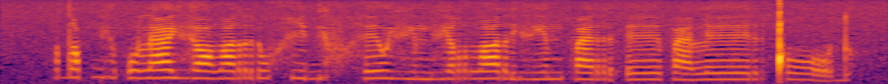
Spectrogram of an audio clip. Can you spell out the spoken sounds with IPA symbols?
dˤ o p bʲ u ʔ o l æ vʲ ɒ ðˤ i r ɾ u x i bʲ ɒ f h e u̯ vʲ ɒ m vʲ o r ðˤ i r vʲ e m p æ r ʔ eː p æ l eː r ǃ oː d

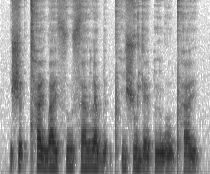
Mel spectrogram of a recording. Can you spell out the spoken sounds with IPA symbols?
ʃ ɛ˦ ʔ tʰ a˦˨ ɪ̯ w a˦˨ ɪ̯ θ u˦ θ a˦ ʊ̯ l a˦˨ ʊ̯ b ɛ˦ ʔ pʰ i˦ ʃ u˦˨ j ɛ˨ p ĩ˦ w o˨ ʊ̯ pʰ a˦˨ ɪ̯

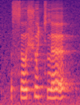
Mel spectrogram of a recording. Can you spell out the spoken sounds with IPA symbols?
s ə ʃ ø c l ɛ

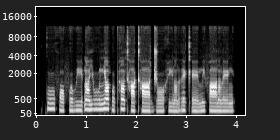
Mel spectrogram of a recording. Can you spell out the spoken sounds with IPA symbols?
k uː˦ f ɔ˨ f ʊ˨ β iː˨ ɗ ã˦ j uː˦ ɲ ã˦ p ʊ˨ pʰ ã˦ kʰ a˨ kʰ aː˨ d͡ʒ oː˨ h i˨ ɾ ã˨ r e˦ kʼ eː˨ m i˦ f aː˦ ɾ ã˦ l eː˦ ŋ

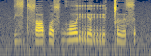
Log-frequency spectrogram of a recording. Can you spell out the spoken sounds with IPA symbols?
zʲ u˩˧ t s ɔː˩˧ p o˧˩˧ s ɡʱ oː˧˥ rʲ o˧˩˧ rʲ u˩˧ ǀ ɯ˧˩˧ s

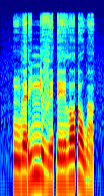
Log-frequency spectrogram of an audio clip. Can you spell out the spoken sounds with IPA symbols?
ũ˦ β ɛ˦ ɾ i˦ ɲ ɪ˦˨ v e˨ ɗ eː˦ l ɔ˦ ɗ ɔ˦˨ w ã˨

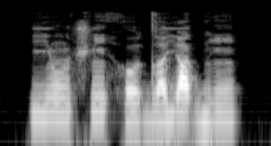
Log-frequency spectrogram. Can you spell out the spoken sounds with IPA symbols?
j ũ˧ ʃ ĩ˧ h o˨ d a˨˦ j a˦˨ ɡ͡b ĩ˧

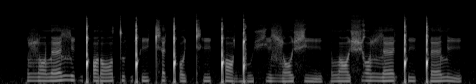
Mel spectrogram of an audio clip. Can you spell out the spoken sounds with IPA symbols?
ɮ ɔ l ɛ ɮ i ǃʼ ɒ ɾ ɔ t u ǃʼ i cʰ ɛ ǃʼ ɔ cʰ i ǃ ɒ ɡ͡ǃ u ç i ɮ ɔ ɕ i | l ɒ ɕ ɔ ɮ ɛ ǃ i ǃ ɛ l i

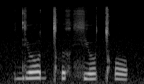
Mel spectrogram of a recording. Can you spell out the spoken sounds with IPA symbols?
dʲ ɔː d ǀʰ ə x sʲ ɔ ǀʰ ɔ

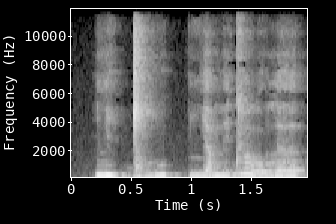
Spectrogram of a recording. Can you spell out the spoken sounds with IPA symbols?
l i˧˩ ɡ͡ǀ u˩˧ | ʎ a˧ m e˧ d ʉ˥ lˠ u˩˧ l ɐ˥

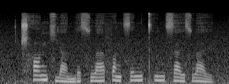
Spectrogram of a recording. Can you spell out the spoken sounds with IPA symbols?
ʈ͡ʂʰ ɑ˥ ŋ ɕ j ä˨˩ n̪ j ɛ˦ s w ä˧˥ f ɑ˧ ŋ s ɤ˥ ŋ t̪ʰ y˥ n s a˥˧ ɪ̯ s w a˥˩ ɪ̯

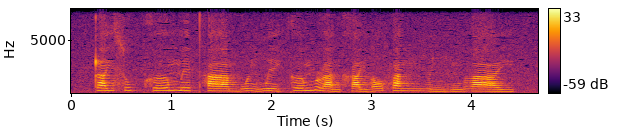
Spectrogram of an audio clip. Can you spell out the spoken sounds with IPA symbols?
ʈ a˧ j s u˦˥ p̚ x əː˧˥ m e˧ t̪ʰ aː˨˩ m w ə˨˩˨ ŋ w e˨˩˦ j k əː˧˥ m ɹ a˨˩˨ n x a˨˩ j l ɔ˧˥ f a˧ n m i˨˩ ə̯ ɲ ə˨˩˨ ŋ v aː˨˩ j

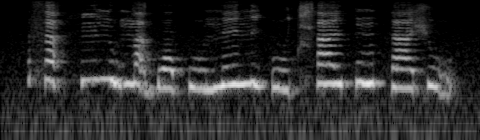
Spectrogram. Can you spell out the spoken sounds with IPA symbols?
s ä˦ ʔ h ĩ˦ n ṵ˦˨ m ä̰˦˨ b ɔ˨ p u˨ n e˦ n ḭ˦˨ ʔ u˨ t͡ɕʰ a˦ ɪ̯ p ũ˦ θ ä˦ ʃ ṵ˦˨

